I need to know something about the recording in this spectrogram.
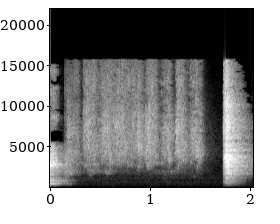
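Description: Hands rubbing together, a soft, dry rubbing hiss lasting about a second. Near the end comes a short, louder breathy burst.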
